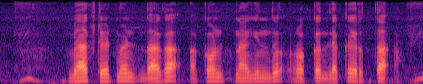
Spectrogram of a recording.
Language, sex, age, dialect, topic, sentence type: Kannada, male, 36-40, Central, banking, statement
